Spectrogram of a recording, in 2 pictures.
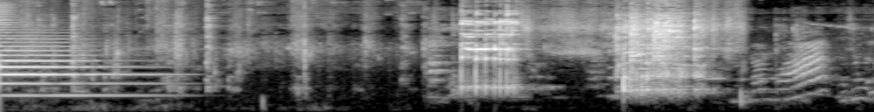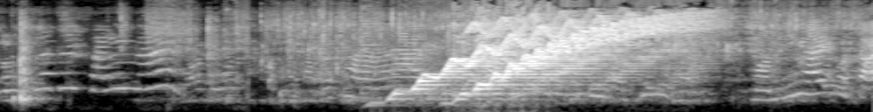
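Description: Metal dishes, pots and cutlery clink and clatter as they are gathered up and carried to an outdoor tap for scrubbing, in scattered sharp knocks mixed with water splashing, under loud talk from a woman and a child.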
